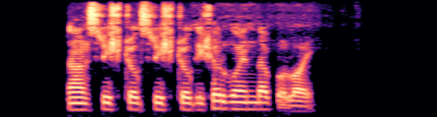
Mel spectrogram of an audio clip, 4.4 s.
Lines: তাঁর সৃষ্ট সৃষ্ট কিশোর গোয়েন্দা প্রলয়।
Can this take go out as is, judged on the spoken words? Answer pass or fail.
pass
